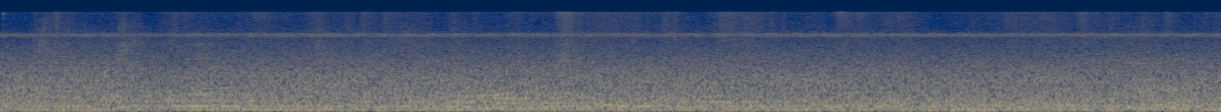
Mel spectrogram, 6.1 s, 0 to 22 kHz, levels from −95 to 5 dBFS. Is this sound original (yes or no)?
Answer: yes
